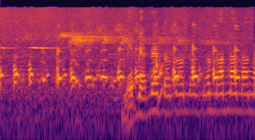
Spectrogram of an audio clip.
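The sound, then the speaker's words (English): A male boreal toad gives a competitive call, made when it encounters another male rather than to attract females: a rapid run of short chirping, cluck-like pulses, fairly loud, with a brief rising squeak partway through. No other sounds accompany it. “They make that noise when they encounter another male. So that is a male toad”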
